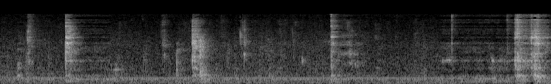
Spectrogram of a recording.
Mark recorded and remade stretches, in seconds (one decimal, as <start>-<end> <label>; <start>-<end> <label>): 0.0-0.7 recorded; 0.7-1.1 remade; 1.1-4.4 recorded; 4.4-5.5 remade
